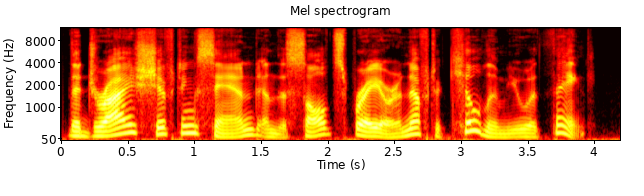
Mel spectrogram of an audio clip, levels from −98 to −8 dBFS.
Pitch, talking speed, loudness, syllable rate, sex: 150 Hz, 230 wpm, -20 LUFS, 4.9 syllables/s, male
